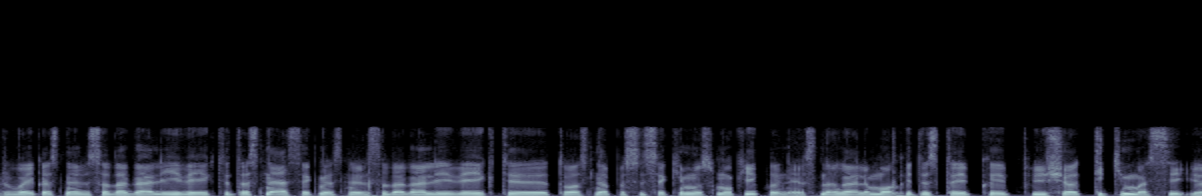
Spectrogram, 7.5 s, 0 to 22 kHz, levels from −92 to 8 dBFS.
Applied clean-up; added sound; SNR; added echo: neural diffusion model UNIVERSE++.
